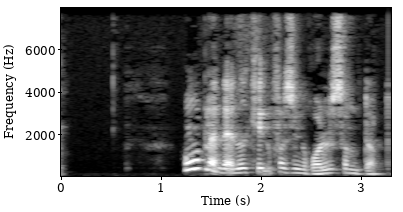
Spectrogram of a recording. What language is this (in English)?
Danish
